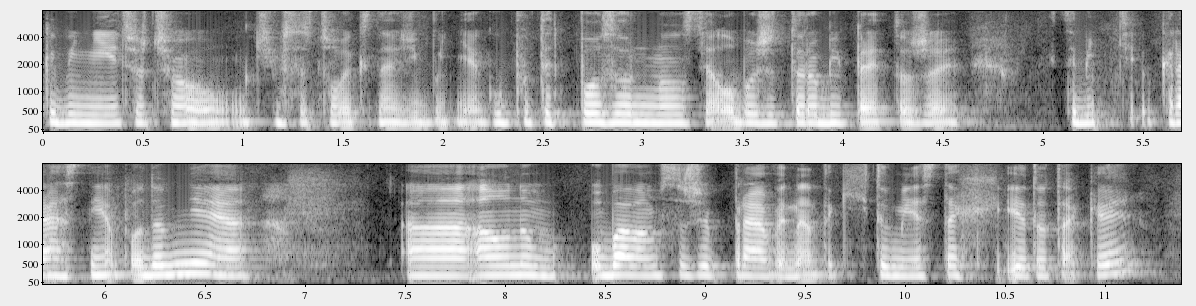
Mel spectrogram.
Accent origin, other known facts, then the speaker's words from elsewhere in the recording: Záhorie, Bratislava Region, Slovakia; tú moju rodnú dedinu, alebo teda tú oblasť, ten kraj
